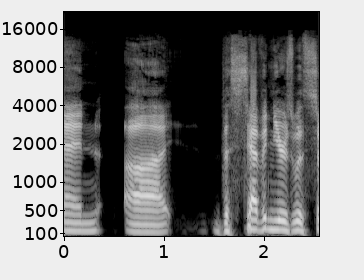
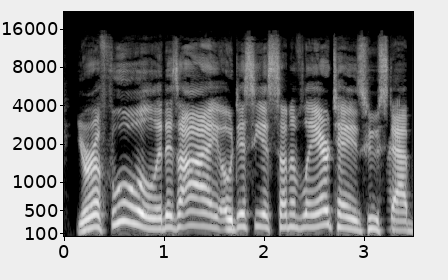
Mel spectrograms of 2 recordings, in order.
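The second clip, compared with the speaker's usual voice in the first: gloating, boastful, high yell; 8 semitones higher, 4 dB louder than usual. Retelling the myth, acting out Odysseus shouting back, imitating Odysseus yelling back. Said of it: "he yells back like".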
